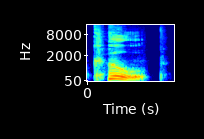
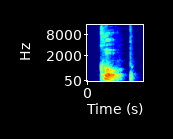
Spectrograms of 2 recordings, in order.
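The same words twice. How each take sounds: First: The vowel glides between two sounds. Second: The vowel is one steady sound. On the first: The speaker calls it right. "But no, we go cope" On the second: The speaker calls it wrong. "If we were to just solidify one, it would be cope"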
